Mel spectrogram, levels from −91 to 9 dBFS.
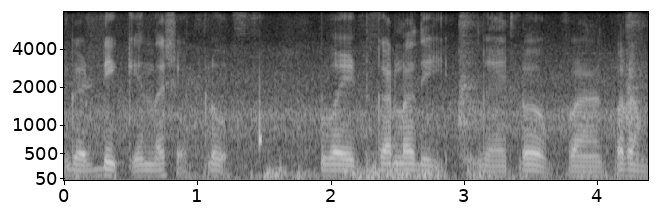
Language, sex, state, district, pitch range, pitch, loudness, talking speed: Telugu, male, Andhra Pradesh, Guntur, 95-105 Hz, 100 Hz, -20 LUFS, 80 wpm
